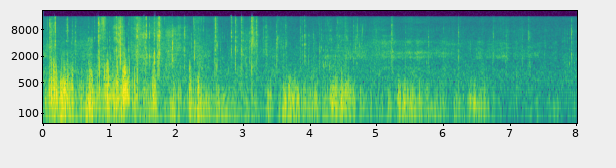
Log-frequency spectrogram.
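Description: Footsteps and handling knocks while walking with a phone camera, with wind buffeting the microphone. Loudest in the first two seconds with a quick run of knocks, then dying down to a quieter rumble of wind near the end.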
